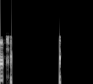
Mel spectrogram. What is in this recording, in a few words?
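Sheriff's Office Dispatch; WSO DISP 3; p25; wake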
